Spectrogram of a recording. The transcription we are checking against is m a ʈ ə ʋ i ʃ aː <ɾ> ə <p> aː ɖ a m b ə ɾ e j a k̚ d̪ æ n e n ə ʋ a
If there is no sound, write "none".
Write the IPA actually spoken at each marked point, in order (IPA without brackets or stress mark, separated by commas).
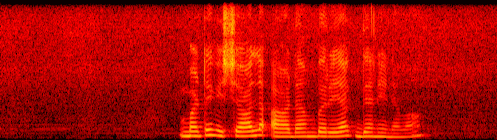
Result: l, ʔ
